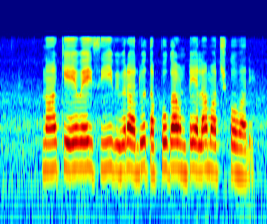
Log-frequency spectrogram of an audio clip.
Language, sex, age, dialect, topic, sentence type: Telugu, female, 31-35, Utterandhra, banking, question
